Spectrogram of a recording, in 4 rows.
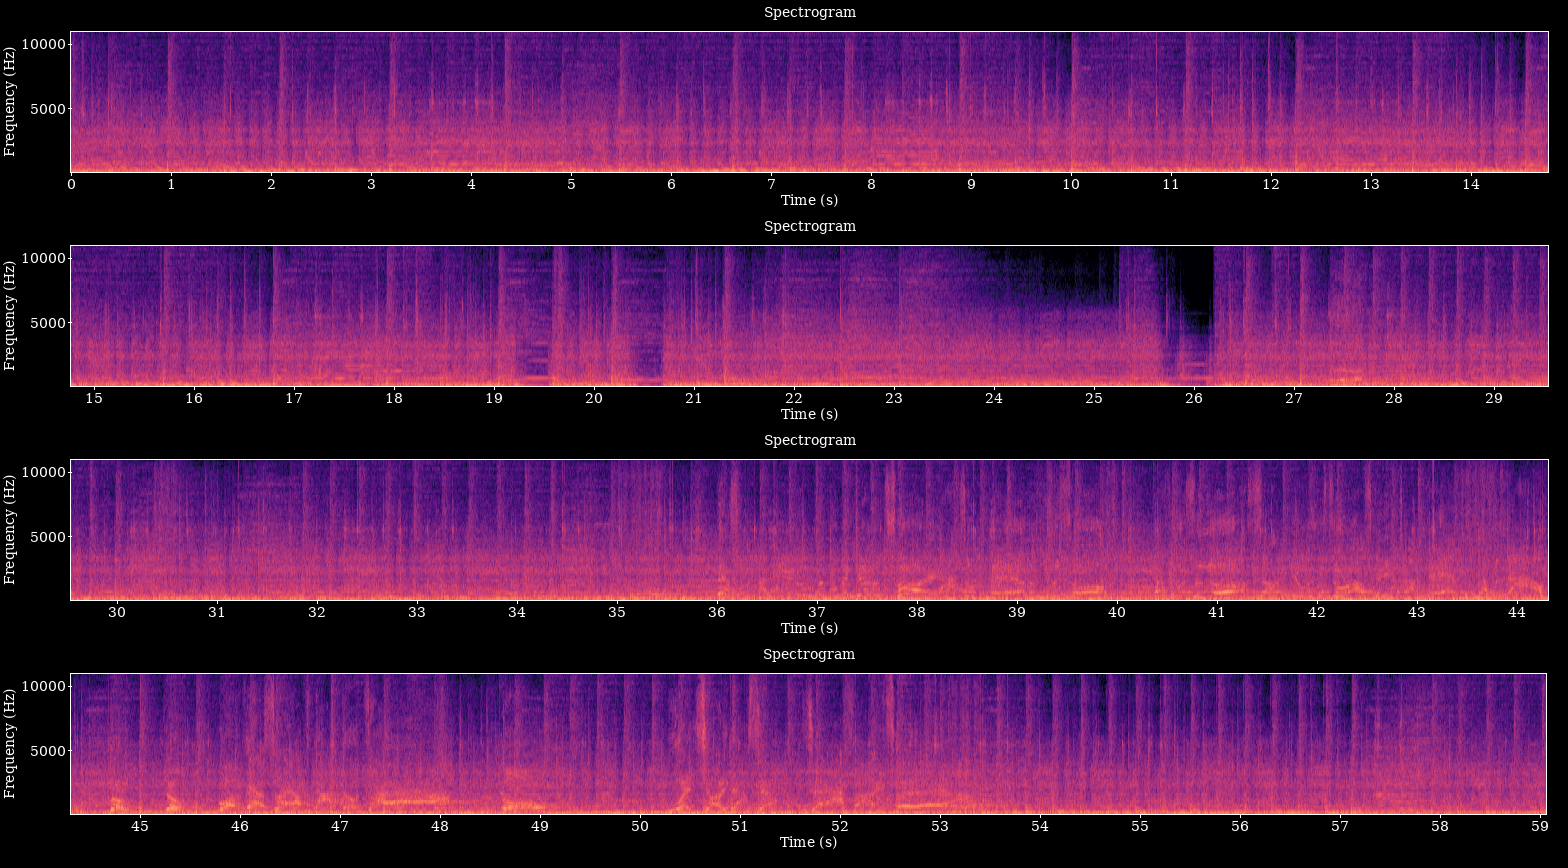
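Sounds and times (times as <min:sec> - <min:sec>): heavy metal band playing: 0:00.0 - 0:59.0.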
